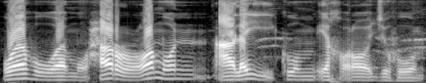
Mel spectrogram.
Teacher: ini harus dijelaskan suara tanwinnya karena adanya tanwin bertemu dengan huruf ain yang dimana ia termasuk daripada bacaan izhar halqi, maka harus dibaca dengan jelas.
